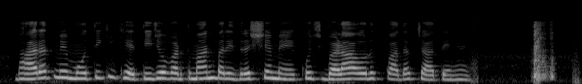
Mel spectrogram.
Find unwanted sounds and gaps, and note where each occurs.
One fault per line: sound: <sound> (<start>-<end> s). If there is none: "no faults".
sound: thud (5.3-5.6 s)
